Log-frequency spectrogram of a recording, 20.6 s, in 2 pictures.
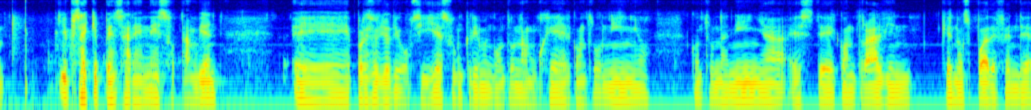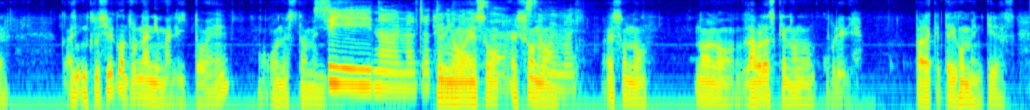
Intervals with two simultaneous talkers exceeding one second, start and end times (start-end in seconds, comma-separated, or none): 14.6-15.9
